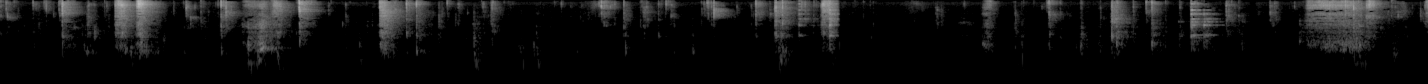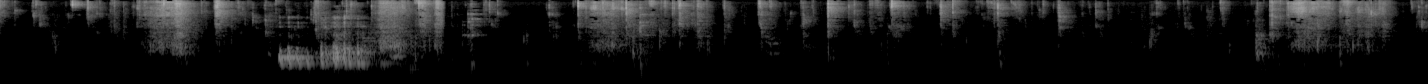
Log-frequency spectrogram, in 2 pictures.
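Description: Close-up eating sounds of lobster: irregular slurps, sucks and chewing as meat is pulled from the shell pieces, with a few clinks of plates or cutlery. A brief louder low hum about two-thirds of the way in.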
